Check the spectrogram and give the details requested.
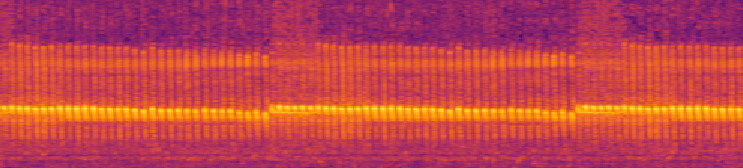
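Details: Female bar-winged prinia singing in the gacor 'ngetir' style: a tight, sharp, harsh rapid rattling trill held for the full five seconds, with slight shifts in tone near two and four seconds, used as a tutor recording.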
